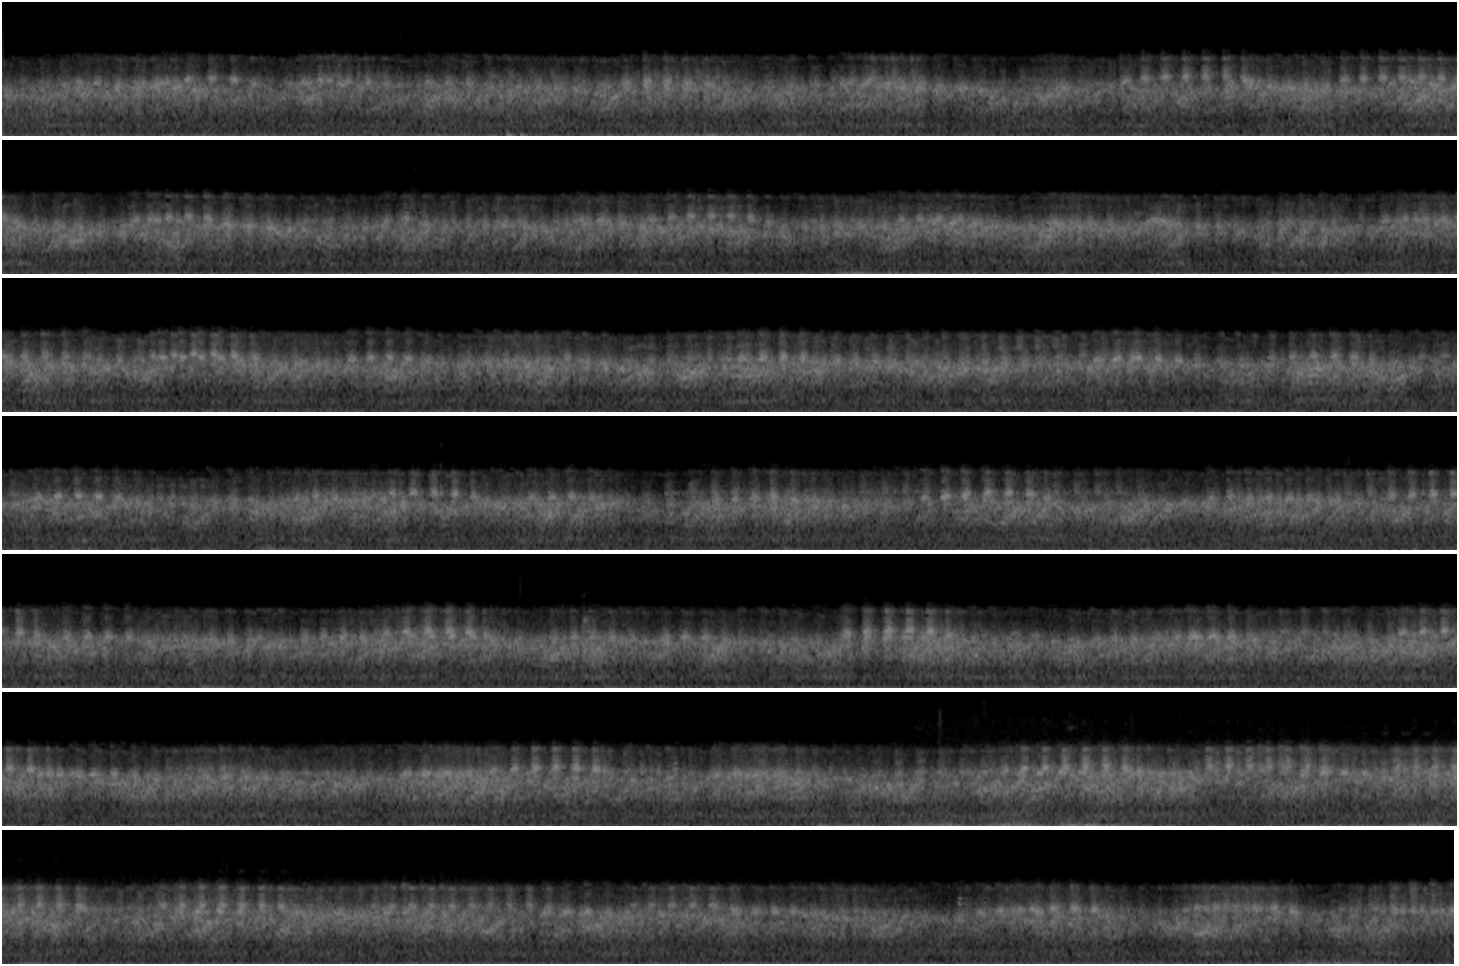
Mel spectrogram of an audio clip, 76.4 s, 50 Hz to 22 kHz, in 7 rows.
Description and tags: This raw sound, Recorded by zoom h4n in Russia, Ivanteevka, near Ucha river 2017/05/21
